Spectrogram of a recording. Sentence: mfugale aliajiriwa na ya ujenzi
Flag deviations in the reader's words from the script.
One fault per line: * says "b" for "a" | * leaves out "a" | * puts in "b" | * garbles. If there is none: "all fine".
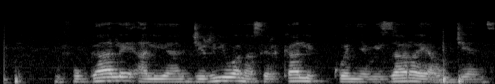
* puts in "serikali kwenye wizara"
